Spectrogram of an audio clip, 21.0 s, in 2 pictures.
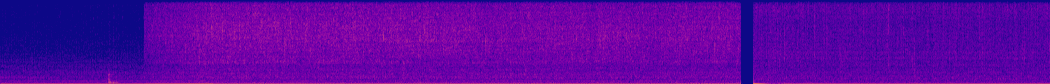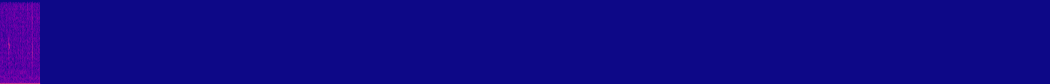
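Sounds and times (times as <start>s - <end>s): chicken sizzling in a pan: 1.4s - 10.9s.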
